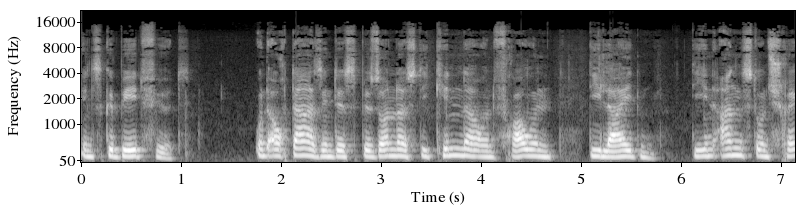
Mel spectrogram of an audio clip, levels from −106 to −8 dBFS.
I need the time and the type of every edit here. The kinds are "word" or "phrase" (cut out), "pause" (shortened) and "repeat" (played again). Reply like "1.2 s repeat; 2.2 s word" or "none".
1.5 s pause; 5.0 s pause; 5.9 s pause

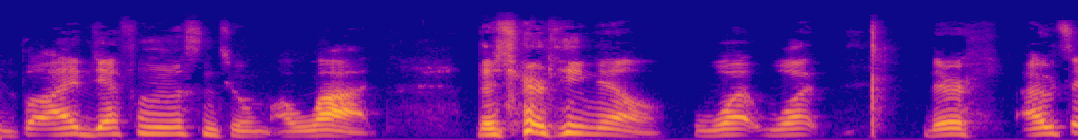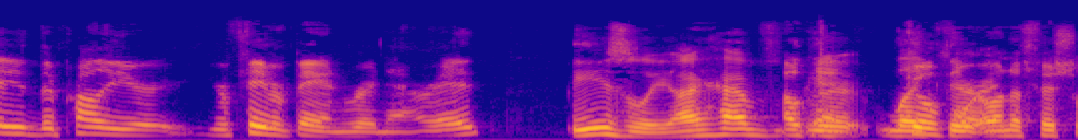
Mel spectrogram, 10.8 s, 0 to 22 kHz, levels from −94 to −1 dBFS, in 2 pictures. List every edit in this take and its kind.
none

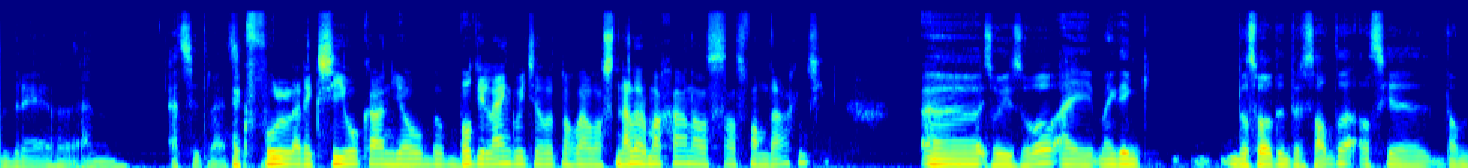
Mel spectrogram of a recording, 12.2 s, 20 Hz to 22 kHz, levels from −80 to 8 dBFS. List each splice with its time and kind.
6.0 s word; 8.2 s word

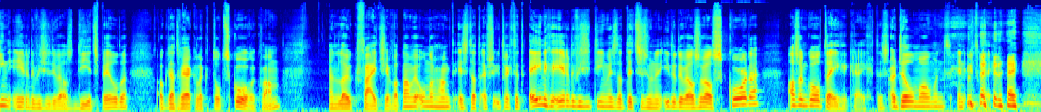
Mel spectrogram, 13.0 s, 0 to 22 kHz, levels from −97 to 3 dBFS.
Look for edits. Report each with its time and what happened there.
5.0 s word; 11.1 s word

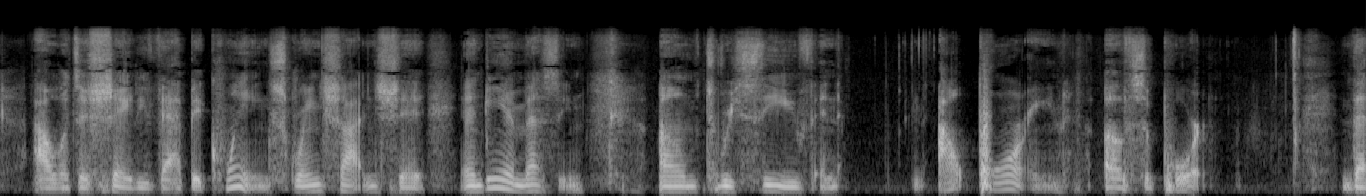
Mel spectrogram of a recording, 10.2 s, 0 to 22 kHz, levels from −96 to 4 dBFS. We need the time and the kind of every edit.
3.6 s word; 5.3 s phrase

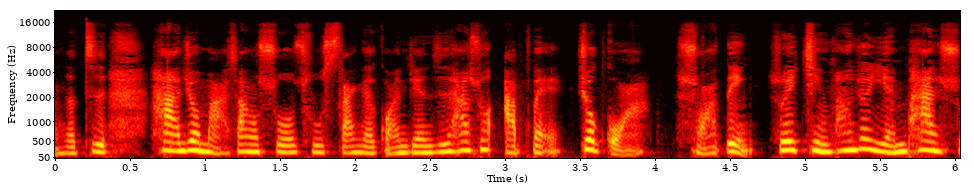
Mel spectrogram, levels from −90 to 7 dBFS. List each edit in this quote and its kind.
3.4 s pause; 4.7 s pause

